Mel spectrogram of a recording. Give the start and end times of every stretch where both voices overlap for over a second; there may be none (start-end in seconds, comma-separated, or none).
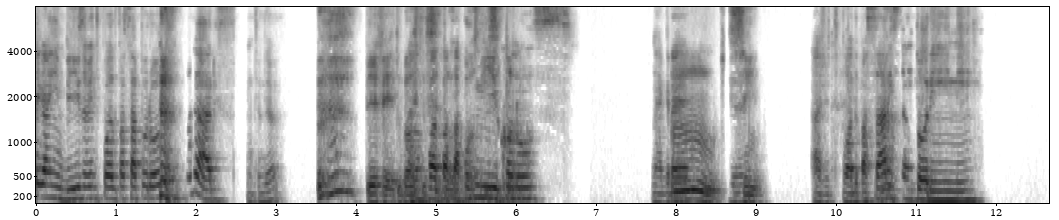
4.6-6.2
